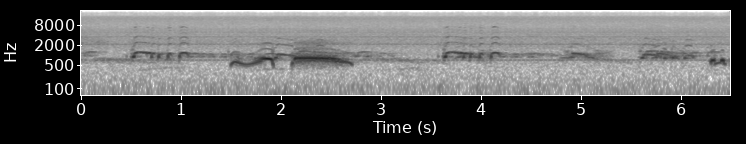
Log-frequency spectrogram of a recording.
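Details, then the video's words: Spotted dove on a training recording for other birds: a wavering coo runs into a long, loud, slightly falling hoot. Repeated higher chattering phrases from other birds come before and after it, over quiet background. "Derkuku Gacor Suara Nglaras, Masteran Derkuku Paling Top Cer"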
